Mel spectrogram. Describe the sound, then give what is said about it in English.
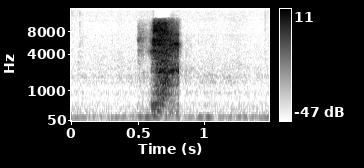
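A single short, sharp sneeze bursts out over a low steady hum, lasting only a moment before quiet background returns. “Bless you.”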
